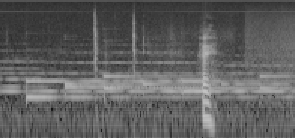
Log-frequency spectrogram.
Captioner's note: telephone clicks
